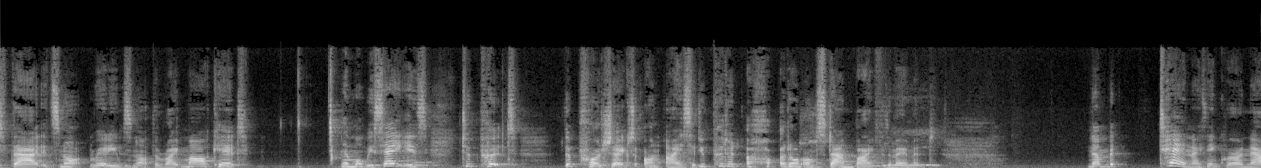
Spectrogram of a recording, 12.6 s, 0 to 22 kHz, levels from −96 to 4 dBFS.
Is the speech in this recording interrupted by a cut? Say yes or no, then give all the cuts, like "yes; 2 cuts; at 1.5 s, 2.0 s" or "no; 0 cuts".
yes; 3 cuts; at 1.2 s, 7.0 s, 8.0 s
